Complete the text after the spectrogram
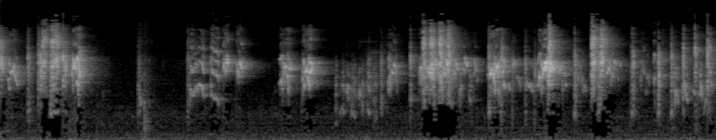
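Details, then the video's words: Budgerigars kept as pets give a busy stream of high chirps and scratchy warbles in bursts, with one short silent gap early on. "BUDGIES CHIRPING SOUND"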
